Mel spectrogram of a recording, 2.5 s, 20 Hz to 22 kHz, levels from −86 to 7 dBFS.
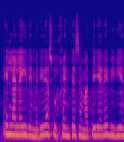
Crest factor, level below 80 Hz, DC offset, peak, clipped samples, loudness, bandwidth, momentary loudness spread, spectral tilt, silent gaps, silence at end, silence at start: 12 dB; -72 dBFS; under 0.1%; -20 dBFS; under 0.1%; -33 LUFS; 14 kHz; 5 LU; -5.5 dB/octave; none; 0 s; 0.05 s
